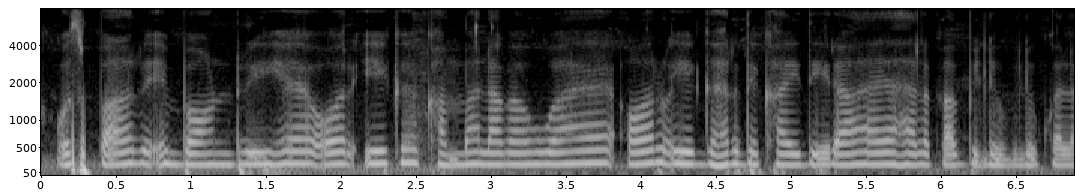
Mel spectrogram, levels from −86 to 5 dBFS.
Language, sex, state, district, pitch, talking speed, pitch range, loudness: Hindi, female, Uttar Pradesh, Hamirpur, 210 Hz, 185 wpm, 200-215 Hz, -24 LUFS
